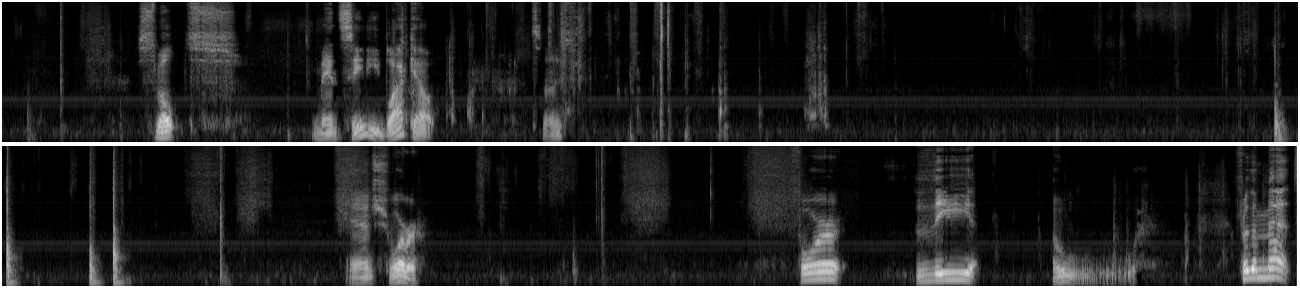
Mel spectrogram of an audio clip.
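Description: Cards in stiff plastic sleeves click and rustle as hands shuffle through them.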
